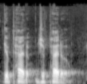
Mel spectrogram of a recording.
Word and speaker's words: Geppetto: Geppetto.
